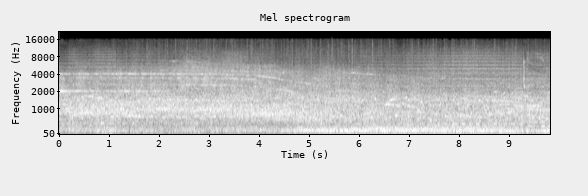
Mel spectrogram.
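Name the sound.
airplane engine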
